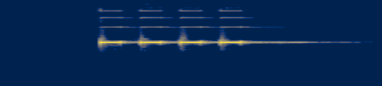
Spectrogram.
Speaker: just for a quick bonus let's test this kid a carbon monoxide alarm okay it seems to be working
